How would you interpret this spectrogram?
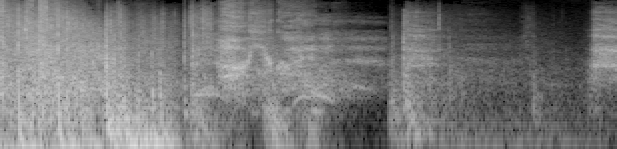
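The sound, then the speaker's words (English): Gunshots fired through a wall to the right of a door at a man on the other side: a loud, dense burst of heavy bangs at the start, followed by two sharper isolated shots separated by brief pauses. “You're gonna have to shoot him through the wall.”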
